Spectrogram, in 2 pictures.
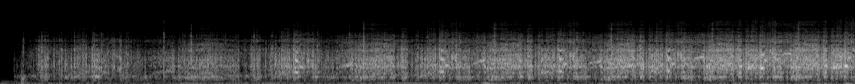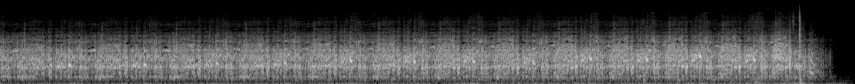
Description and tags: I found a busted-up See-N-Say in a thrift shop in LA. The trigger doesn't work, but the arrow spins just fine and makes a weird sound. Here are a bunch of them!
recorded on 28 July 2010 with a Zoom H4. No processing, no EQ, no nothing!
